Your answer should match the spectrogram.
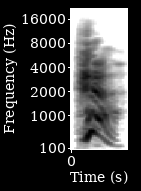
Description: spellcast effort; Akali

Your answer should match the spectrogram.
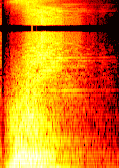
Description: basic attack; Yasuo

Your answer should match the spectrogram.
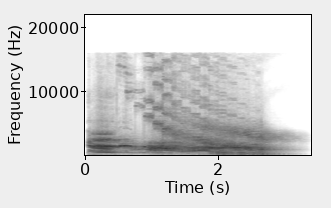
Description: dying; CyberEzreal

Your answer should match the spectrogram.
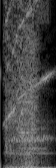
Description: heat seeking missile lock; urgot; LoL

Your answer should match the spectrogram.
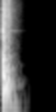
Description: blue minion melee basic attack; LoL

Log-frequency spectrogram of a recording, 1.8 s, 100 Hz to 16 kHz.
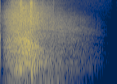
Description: recall lead out; lulu skin04

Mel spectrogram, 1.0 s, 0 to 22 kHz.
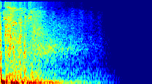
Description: carpet bomb; rumble skin03

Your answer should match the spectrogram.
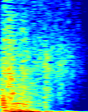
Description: basic attack; sejuani

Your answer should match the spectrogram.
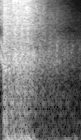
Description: spray and pray; LoL; gangster twitch

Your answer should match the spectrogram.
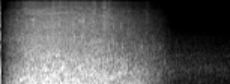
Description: launch; LoL; syndra

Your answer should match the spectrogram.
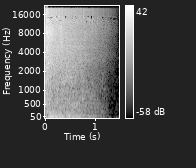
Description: spider attack; LoL

